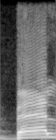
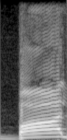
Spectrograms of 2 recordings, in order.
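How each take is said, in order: First: The vowel is a flat ay-like sound. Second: The vowel is an open ah sound. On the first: "कभी भी बाल या बैल नहीं होता" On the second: "कभी भी बाल या बैल नहीं होता"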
